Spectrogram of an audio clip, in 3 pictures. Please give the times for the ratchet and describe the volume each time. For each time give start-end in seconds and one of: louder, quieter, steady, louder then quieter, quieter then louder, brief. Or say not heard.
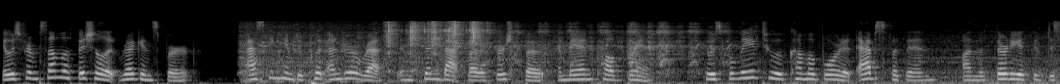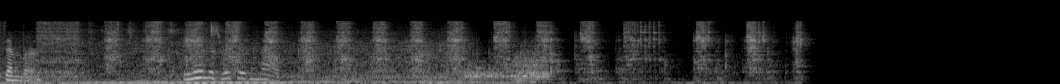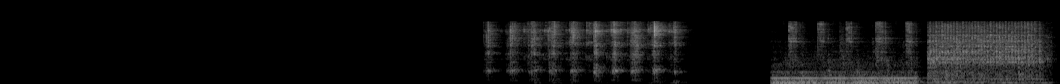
10.9-18.6 steady
28.9-31.7 brief.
